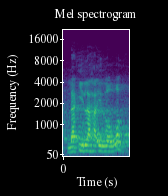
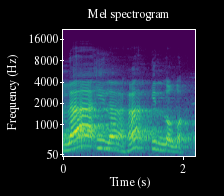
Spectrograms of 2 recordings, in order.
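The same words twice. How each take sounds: First: The first vowel is cut short. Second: The first vowel is drawn out long. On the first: There surely is a god besides God. The speaker calls it wrong. "Kalau dibaca cepat" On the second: There is no god but God. The speaker calls it right. "La artinya tidak"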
